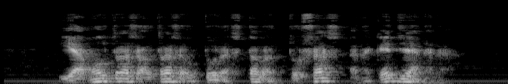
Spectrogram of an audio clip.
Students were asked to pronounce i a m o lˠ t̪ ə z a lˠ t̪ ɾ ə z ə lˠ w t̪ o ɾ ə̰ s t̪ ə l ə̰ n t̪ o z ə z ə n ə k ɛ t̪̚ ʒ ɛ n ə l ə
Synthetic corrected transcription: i a m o lˠ t̪ ə z a lˠ t̪ ɾ ə z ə w t̪ o ɾ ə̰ s t̪ ə l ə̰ n t̪ o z ə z ə n ə k ɛ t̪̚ ʒ ɛ n ə ɾ ə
